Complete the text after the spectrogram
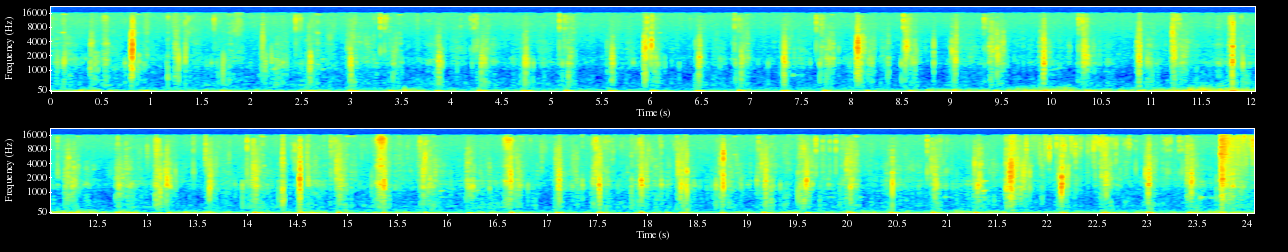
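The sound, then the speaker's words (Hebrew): Footsteps of a person running slowly through a forest: many soft, crunching footfalls in a steady, even rhythm throughout, with no talk. “אני אתחיל לרוץ לאט.”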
